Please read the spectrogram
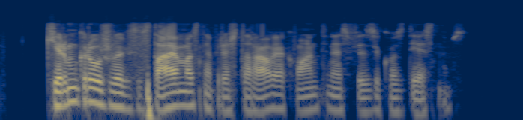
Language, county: Lithuanian, Kaunas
